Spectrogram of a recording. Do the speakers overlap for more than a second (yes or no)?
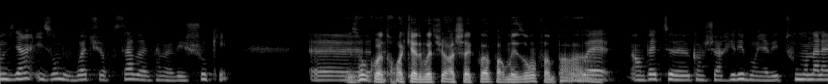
no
